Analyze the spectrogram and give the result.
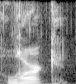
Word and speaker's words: LARC: what is it called, the LARC tax? Is that the right way to say that? That's the correct.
